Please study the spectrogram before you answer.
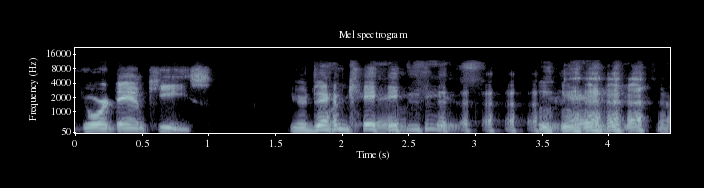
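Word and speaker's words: Yordankys: from mr garcia on the chat it is pronounced your damn keys your damn games all right your damn keys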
